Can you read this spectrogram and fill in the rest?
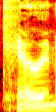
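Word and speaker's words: Charon: It's because it's Karen. That's how you pronounce the ferryman of the dead. I guess they couldn't have Karen and They couldn't Milton be save the world from a Karen, cult.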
